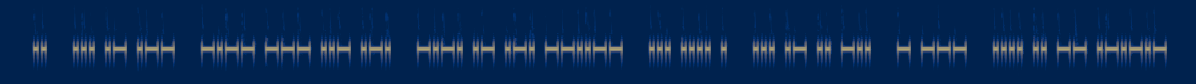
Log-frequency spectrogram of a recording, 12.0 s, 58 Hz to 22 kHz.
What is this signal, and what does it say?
Morse code, heard as a keyed tone, about 30 wpm, 700 Hz. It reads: I SAW YOUR CAR, SHE SAID TO HIM.
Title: Sentences from Top 1000 Words - Review Part 1 - 30wpm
